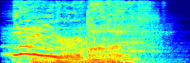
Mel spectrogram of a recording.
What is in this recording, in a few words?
Male Attack; C'Thrax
